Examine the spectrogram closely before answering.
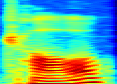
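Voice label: "chao", Mandarin Chinese, second tone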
